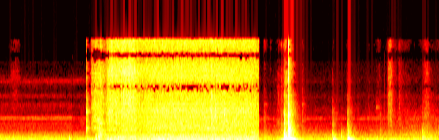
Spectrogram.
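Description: Handheld shower head spraying water for about three and a half seconds, then cutting off abruptly. A wooden door is then opened: a loud knock, a second sharper knock about a second later, and a few light clicks.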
